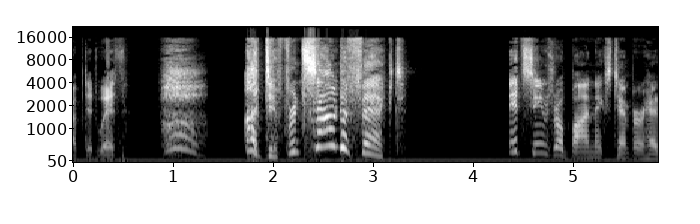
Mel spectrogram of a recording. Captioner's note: gasp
